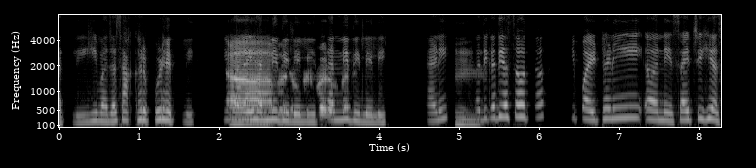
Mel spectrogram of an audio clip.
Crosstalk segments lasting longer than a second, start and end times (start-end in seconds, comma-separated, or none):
2.1-3.7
